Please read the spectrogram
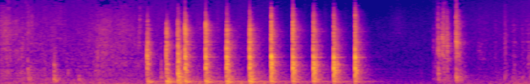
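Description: A small hammer knocking a turned white oak plug down into the hole of a cast-iron drill press table. About a dozen quick, sharp knocks come at roughly four a second, driving in a tight fit against the rough casting. After a short pause, two lighter knocks follow.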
